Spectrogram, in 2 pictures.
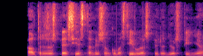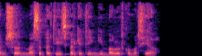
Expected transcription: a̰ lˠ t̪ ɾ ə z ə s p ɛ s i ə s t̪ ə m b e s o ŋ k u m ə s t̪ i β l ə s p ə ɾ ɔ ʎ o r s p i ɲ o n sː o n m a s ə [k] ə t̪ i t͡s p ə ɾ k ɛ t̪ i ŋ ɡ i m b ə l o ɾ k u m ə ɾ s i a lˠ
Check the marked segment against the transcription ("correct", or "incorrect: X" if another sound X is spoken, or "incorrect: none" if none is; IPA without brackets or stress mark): incorrect: p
